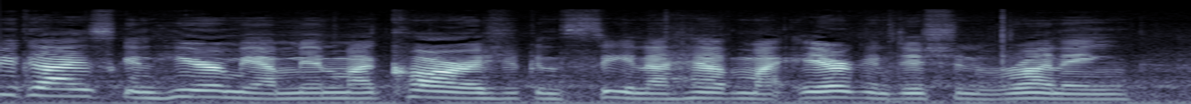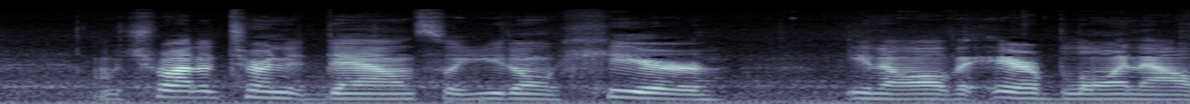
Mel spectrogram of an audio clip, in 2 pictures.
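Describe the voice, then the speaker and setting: A woman talks at a fairly low pitch with fairly even intonation. The sound is dry with no echo, with light background noise. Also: moderate pace. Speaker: home decor vlogger. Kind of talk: casual vlog chat. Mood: cheerful, grateful. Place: car. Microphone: phone near.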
